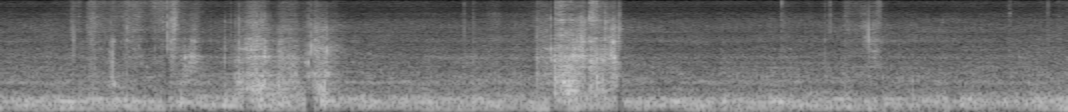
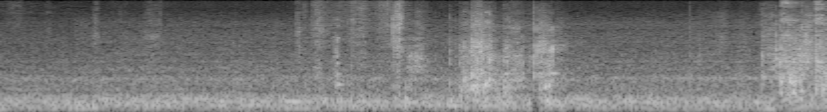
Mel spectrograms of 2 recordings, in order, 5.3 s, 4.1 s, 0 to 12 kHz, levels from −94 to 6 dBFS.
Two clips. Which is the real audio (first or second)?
second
